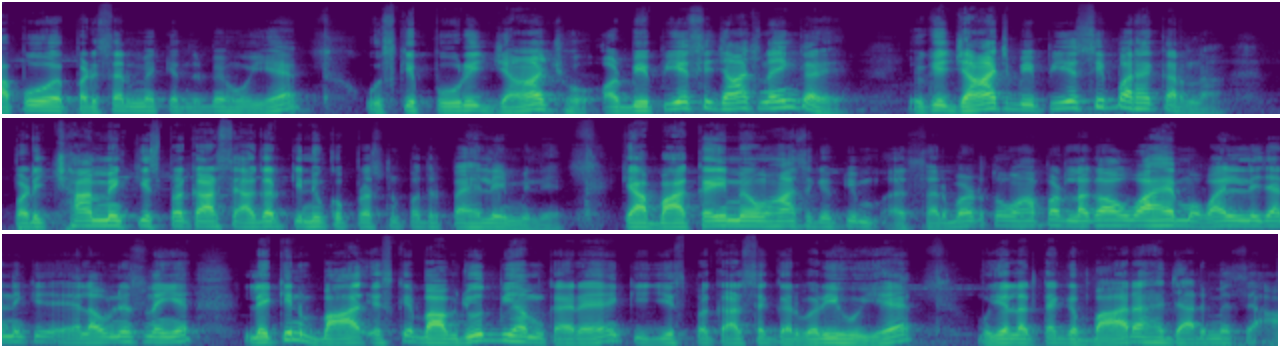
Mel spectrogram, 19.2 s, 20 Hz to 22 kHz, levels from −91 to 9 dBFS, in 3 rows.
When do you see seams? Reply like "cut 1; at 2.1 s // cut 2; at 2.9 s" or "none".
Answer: none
